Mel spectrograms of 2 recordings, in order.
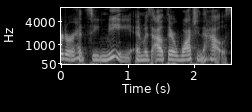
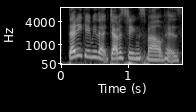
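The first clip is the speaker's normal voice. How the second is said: plain reading voice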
